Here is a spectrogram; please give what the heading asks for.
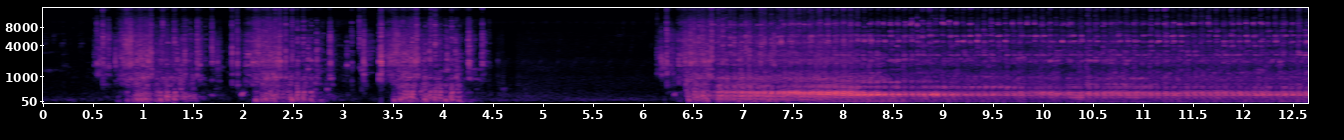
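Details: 1954 Johnson 5.5 HP two-stroke outboard, unused for about 60 years, magneto reinstalled, carburetor rebuilt, heavy oil mix: a few pull-start tries, then a steady, even buzz. Normal running.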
